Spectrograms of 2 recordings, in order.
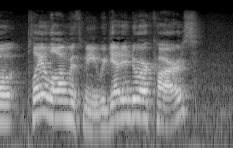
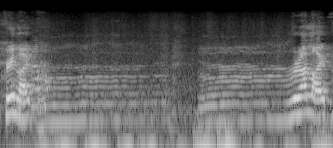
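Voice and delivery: calling out commands. Pretend. Leader running red light green light, calling out. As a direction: call it out to the room.

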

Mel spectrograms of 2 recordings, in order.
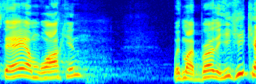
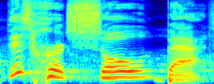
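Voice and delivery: normal talking voice

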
